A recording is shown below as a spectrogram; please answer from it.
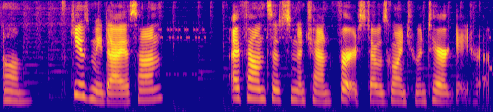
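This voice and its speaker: A woman's voice: medium pitch, normal speed, pushed and bright, soft background music, close to an everyday voice. A woman reading the lines of an earnest, friendly young female protagonist in a game, in a polite, plain way.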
